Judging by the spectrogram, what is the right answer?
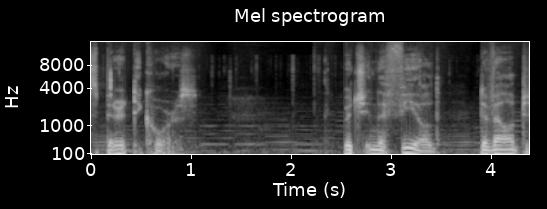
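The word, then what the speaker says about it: esprit de corps: strong practical sense of ispiritic corpse or course cuz the P is silent I believe is spirit decors which in the field developed into the finest thing that arose out of the war comradship.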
